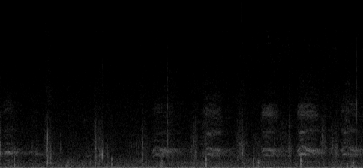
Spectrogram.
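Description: Crows cawing loudly and repeatedly outdoors in a burst of harsh, overlapping calls, some nearer and some farther, with faint footsteps and rustling underneath.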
